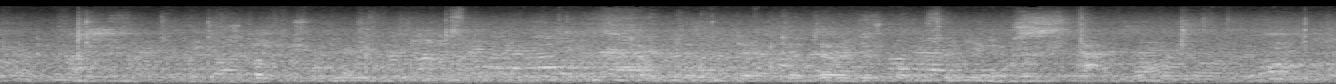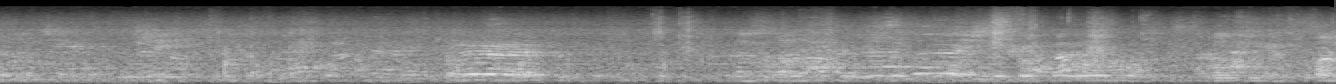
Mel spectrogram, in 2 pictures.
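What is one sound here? An elderly man talks with animation, close by.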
